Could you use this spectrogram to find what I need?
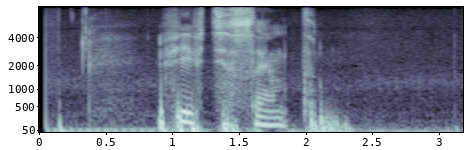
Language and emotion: Russian, neutral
